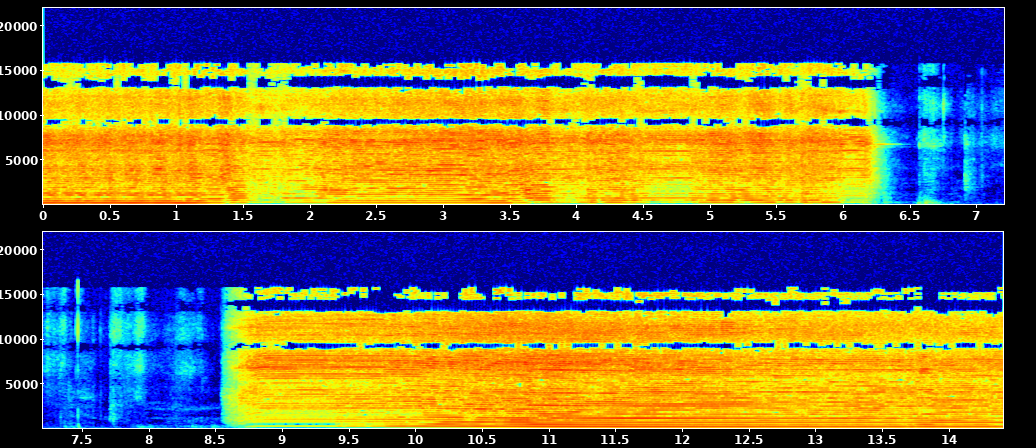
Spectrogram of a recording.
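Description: Cordless DeWalt oscillating multi-tool buzzing as it trims the end of a wooden slat, its pitch dipping and wavering under load. It stops about six seconds in and starts again a couple of seconds later, then runs steadily.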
